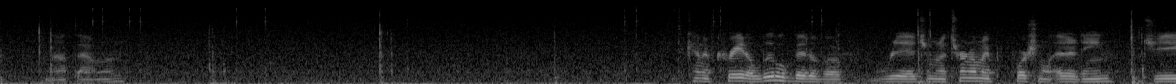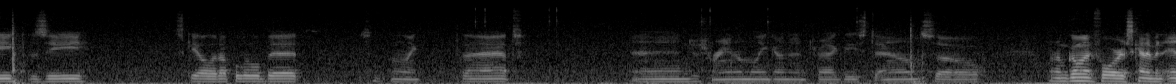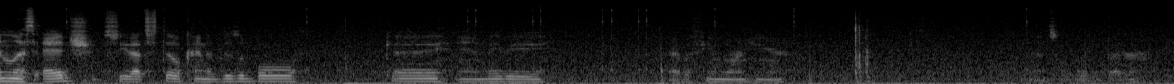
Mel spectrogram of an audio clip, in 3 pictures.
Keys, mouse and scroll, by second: 1.3 b, 1.6 click, 2.5 b, 5.7 b, 6.6 shift+right click, 7.5 shift+right click, 9.5 o, 11.6 g, 16.9 click, 17.5 right click, 19.1 shift+right click, 19.8 click, 21.2 KP_0, 22.1-23.3 scroll up 5, 24.5 click, 27.3 middle click, 28.5 right click, 29.1 shift+right click, 29.8 right click, 30.5 shift+right click, 31.0 click, 32.5 KP_0, 33.4-34.0 scroll down 2, 34.1 click.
